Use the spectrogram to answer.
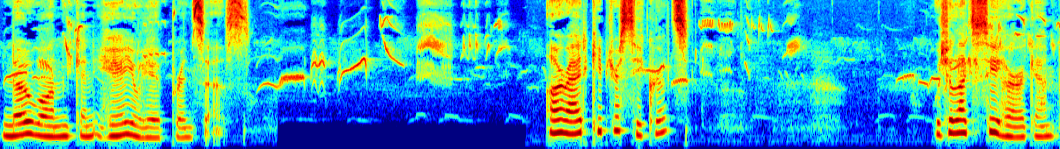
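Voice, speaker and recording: Birds chirp faintly behind a woman acting as a young princess in a romantic audio roleplay. She is gentle and frank, talking at a middle pitch in an intimate, confiding way, with thoughtful pauses. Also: a little hiss or hum, natural voice. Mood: gently teasing. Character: young princess in an arranged marriage, candid and gentle. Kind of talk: roleplay audio drama spoken to the listener.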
